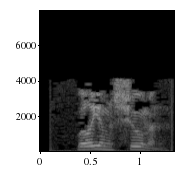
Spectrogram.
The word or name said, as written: schuman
